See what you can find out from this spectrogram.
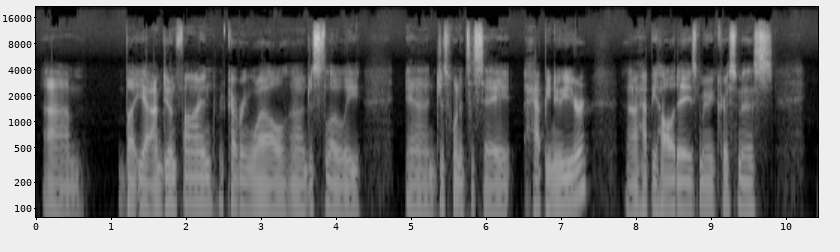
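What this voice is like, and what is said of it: Groggy, drowsy voice. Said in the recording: “I sound a little groggy,... it's because I'm on medication for the pain”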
